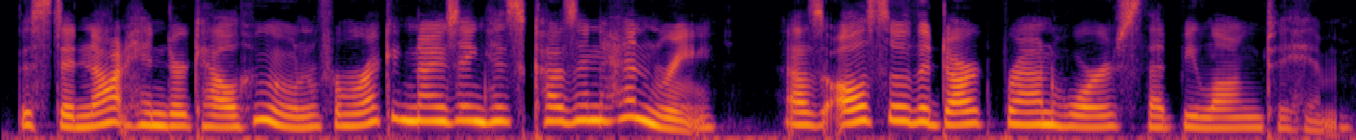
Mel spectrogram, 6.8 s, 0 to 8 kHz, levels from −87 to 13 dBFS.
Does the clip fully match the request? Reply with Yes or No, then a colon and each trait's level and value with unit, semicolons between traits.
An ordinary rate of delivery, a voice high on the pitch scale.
Yes: average, 175 wpm; high, 235 Hz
